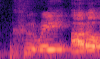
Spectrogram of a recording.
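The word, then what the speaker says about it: χρεία: 부족하다는 이 말은 크레이아라고 하는데요. 크레이아라고 해요. 한국말로 발음은.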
